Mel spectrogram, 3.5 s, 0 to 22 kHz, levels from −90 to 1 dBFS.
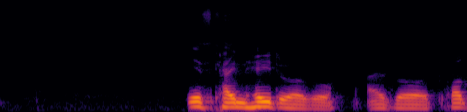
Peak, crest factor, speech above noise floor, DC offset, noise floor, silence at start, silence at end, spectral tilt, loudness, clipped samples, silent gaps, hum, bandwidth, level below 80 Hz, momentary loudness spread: -14 dBFS; 18 dB; 52 dB; under 0.1%; -83 dBFS; 1.4 s; 0 s; -12.5 dB/octave; -31 LUFS; under 0.1%; none; none; 3.5 kHz; -66 dBFS; 15 LU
